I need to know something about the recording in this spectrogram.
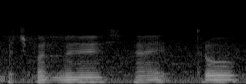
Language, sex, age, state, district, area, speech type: Sindhi, male, 30-45, Gujarat, Surat, urban, spontaneous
